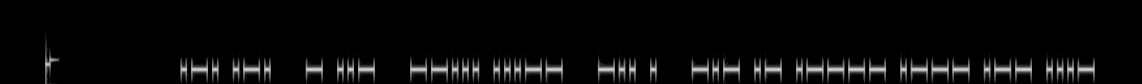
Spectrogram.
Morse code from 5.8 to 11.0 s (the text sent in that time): DE KA1JWV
